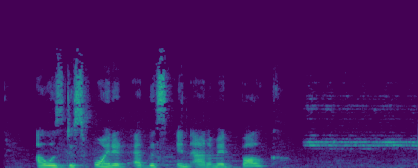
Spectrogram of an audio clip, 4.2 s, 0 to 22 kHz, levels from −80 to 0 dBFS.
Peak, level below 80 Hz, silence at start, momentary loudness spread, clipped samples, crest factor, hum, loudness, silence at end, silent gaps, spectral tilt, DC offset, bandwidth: -12 dBFS; -72 dBFS; 0.35 s; 15 LU; under 0.1%; 18 dB; none; -29 LUFS; 0 s; none; -3 dB/octave; under 0.1%; 15.5 kHz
